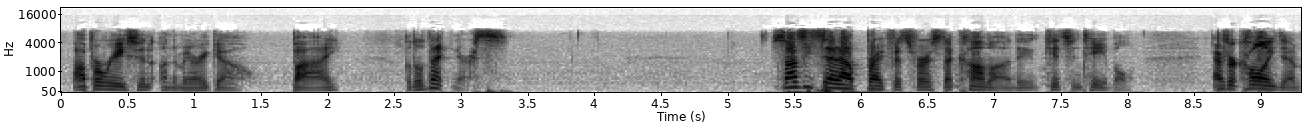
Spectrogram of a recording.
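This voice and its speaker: A woman hosting and narrating a fan story, in an animated style. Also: rumbling low, no room sound, lo-fi sound. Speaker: host and story reader.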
